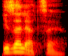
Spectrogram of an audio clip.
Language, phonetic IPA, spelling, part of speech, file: Russian, [ɪzɐˈlʲat͡sɨjə], изоляция, noun, Ru-изоляция.ogg
- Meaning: 1. isolation 2. insulation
